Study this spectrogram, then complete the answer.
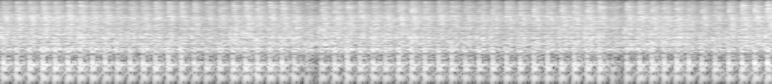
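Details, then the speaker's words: Old rototiller's Briggs & Stratton single-cylinder engine, with the air filter back on, ticks over at a steady, even idle with no misses, knocks or surging; sounds healthy. "sounds real good I'm gonna put it outside here quick and just let it run for a while let it burn off whatever will sit"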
